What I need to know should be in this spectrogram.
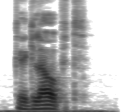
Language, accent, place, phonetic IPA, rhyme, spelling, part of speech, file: German, Germany, Berlin, [ɡəˈɡlaʊ̯pt], -aʊ̯pt, geglaubt, verb, De-geglaubt.ogg
- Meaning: past participle of glauben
